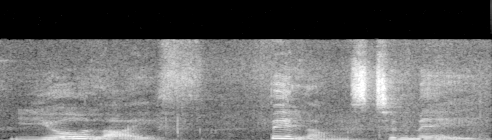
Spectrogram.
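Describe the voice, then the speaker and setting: A woman's voice: medium pitch, very animated, takes it slowly, vocal fry, warm tone, slight background noise, heavily acted. Woman reading as an eerily devoted schoolboy. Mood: earnest. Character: boy Davy, calm, eerily devoted.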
